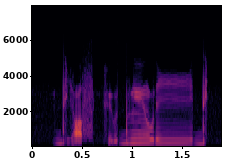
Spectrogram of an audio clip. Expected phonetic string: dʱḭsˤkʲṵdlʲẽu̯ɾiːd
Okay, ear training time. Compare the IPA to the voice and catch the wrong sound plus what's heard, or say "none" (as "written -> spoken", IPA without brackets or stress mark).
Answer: none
